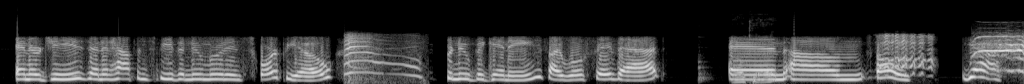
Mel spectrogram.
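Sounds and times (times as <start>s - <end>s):
speech: 0.2s - 3.6s, 4.2s - 6.7s, 7.3s - 10.2s
horse whinny likened to the talking horse Mr. Ed: 3.4s - 4.3s, 9.9s - 10.2s.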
